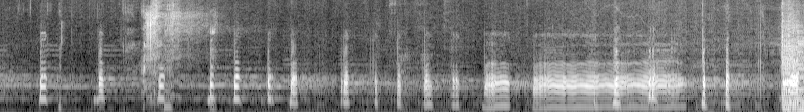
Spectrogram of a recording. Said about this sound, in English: these are they are house-raised and domesticated chickens. I don't know if the word domesticated fits there because It doesn't sound like they're domesticated. Yeah, because they are pecking at people's legs.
